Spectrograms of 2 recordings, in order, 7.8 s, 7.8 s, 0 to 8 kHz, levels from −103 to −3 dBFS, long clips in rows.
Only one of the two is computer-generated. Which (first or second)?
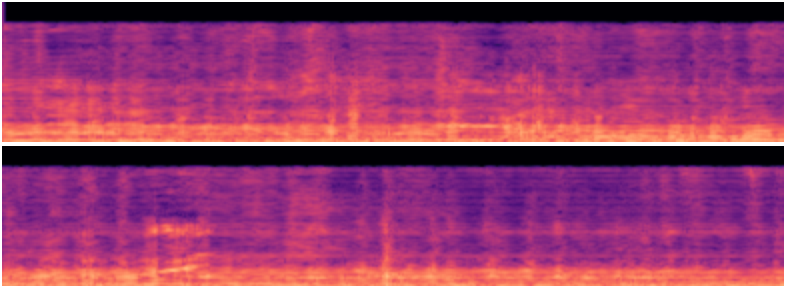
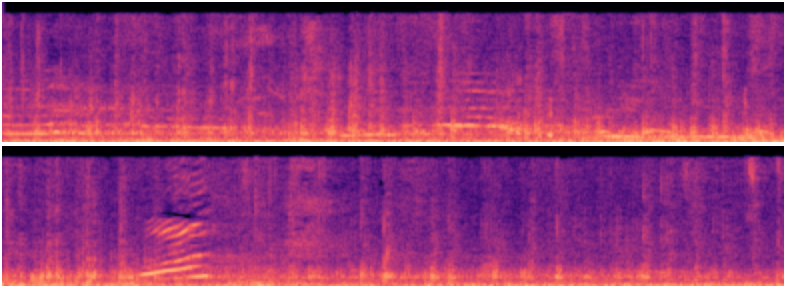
first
